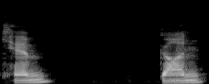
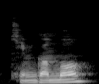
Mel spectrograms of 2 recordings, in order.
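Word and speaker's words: 김건모: like if you just pronounce it off the pronunciation it's like Kim gone like so Kim which is like a pretty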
